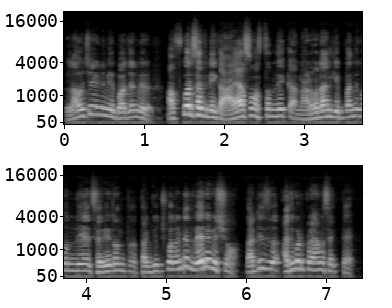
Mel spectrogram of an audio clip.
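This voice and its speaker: A meditation teacher in his fifties gives a spiritual talk, telling stories animatedly and quickly. His loudness swings sharply, dropping low and then rising loud again.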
